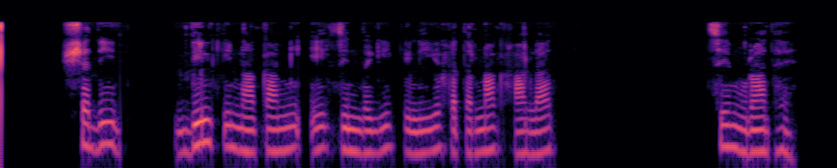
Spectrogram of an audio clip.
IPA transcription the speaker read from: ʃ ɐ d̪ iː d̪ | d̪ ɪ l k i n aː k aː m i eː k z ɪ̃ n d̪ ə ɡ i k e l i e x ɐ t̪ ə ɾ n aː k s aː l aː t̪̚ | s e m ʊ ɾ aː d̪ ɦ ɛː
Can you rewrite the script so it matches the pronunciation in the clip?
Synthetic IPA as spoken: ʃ ɐ d̪ iː d̪ | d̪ ɪ l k i n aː k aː m i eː k z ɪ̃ n d̪ ə ɡ i k e l i e x ɐ t̪ ə ɾ n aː k h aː l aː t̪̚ | s e m ʊ ɾ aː d̪ ɦ ɛː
